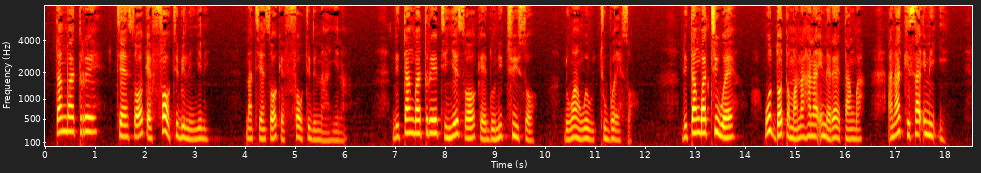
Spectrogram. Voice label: Lobiri; Thuukɛ Thãgba Tini; The Spirit World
